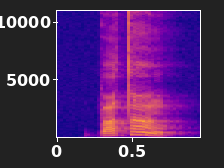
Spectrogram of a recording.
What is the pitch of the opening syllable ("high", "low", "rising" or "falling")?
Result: rising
